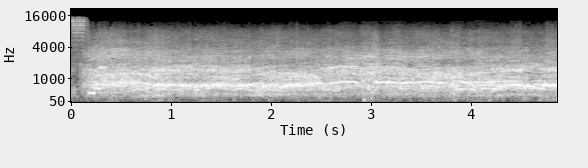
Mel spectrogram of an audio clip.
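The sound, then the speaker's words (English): A huge crowd roars and chants during citywide street demonstrations against President Mubarak in Alexandria, Egypt. The dense, unbroken wall of many shouting voices stays loud from start to finish. “Here's the sound of citywide demonstrations in the city of Alexandria.”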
